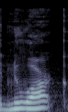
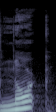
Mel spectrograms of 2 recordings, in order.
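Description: First: Newark in two parts, "new-ARK"; non-local pronunciation. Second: Nork in one syllable; Jersey pronunciation. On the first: Comparing Jersey city names, Newark as "new-ark". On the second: Showing how Jersey people say it, Nork in one syllable. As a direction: squash Newark down to "Nork". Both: Shown as a demonstration. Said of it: "Jersey people don't say Newark".

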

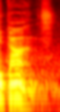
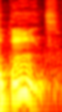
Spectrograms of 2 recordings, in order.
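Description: First: Dance with a broad ah sound, slowed down; dance, broad ah as in father; Kiwi dance. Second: Dance with the short flat a of cat, slowed down; Australian dance. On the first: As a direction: say dance slowly the Kiwi way with an open ah. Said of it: "We say dance". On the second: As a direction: say dance slowly as an Aussie does, short a like cat. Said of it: "They say dance". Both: Shown as a demonstration.

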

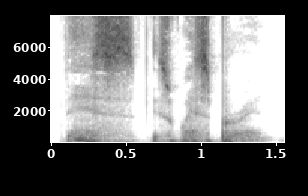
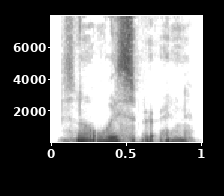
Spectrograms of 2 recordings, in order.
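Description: First: Voiceless breath whisper. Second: Said in the usual way. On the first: Shown as a demonstration. Showing viewers the real thing, whispered. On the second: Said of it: "it's a bit quieter".

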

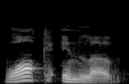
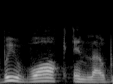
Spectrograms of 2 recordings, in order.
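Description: First: "Walk" slow and leaned on, louder; preacher stressing "Walk in love". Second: Said in the usual way. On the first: Shown as a demonstration. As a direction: hit the word "Walk" hard and slow. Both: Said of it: "I'm emphasizing the word walking here".

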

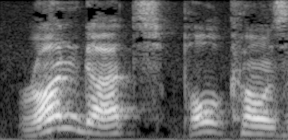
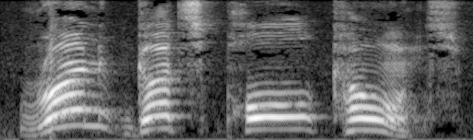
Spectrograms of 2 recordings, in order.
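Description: First: Slow plain restatement; slower title repeat. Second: "Run Guts Pull Cones" slow, much higher and louder, stretched out; slow, high, booming title call; grand title announcement. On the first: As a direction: repeat the title calmly and clearly. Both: Acted. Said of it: "That is the new book out by Adam Piggott".

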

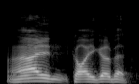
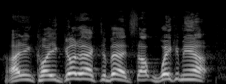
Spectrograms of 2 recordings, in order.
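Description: First: Said in the usual way. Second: High, loud acted exasperation; irritated scolding. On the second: Old man woken twice scolds the boy, loud and irritated. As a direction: send the pest away crossly.

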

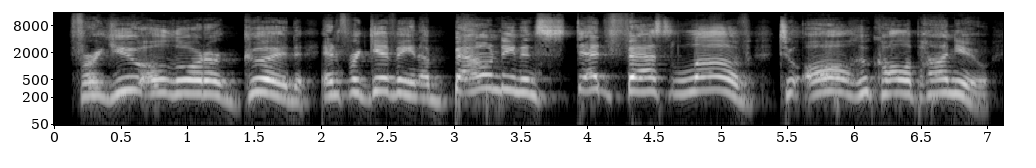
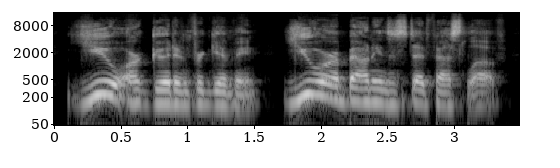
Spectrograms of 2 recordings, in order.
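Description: First: High, stretched-out words of praise; worshipful psalm reading. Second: Lower, settled words of assurance; subdued worship. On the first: Acted. Preacher reading David's turn to worship, high drawn-out praise. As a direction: proclaim it slowly, pitched up. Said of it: "David changes gears for worship". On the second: Retold or imitated. Preacher voicing David holding on to God, low and settled. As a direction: bring it down into quiet conviction. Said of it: "That's David lifting up worship".

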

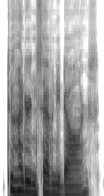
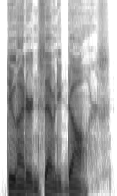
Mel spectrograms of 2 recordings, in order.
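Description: First: A touch higher, lightly voiced wife; wife states the savings; Beulah's answer. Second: Said in the usual way. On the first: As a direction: answer him plainly as Beulah. Beulah answers, Asher repeats.

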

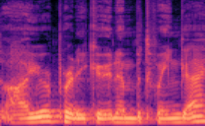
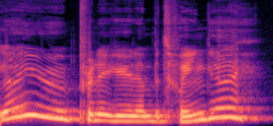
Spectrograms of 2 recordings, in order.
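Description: First: Said in the usual way. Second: High, exaggerated fan impression; drunk young fella. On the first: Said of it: "He goes". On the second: Drunk fella complimenting the comedian, high put-on voice. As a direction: mimic a drunk punter's clumsy compliment, pitched right up. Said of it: "But he's like".

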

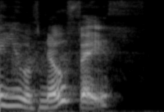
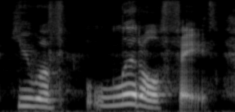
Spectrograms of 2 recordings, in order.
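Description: First: "no" pressed a little, slowed; stress on no. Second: "little" pressed a little, slowed; stress on little. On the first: Contrasting what Jesus didn't say, stress on "no". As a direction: lean on "no" in "You have no faith". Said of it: "He didn't say". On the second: Quoting what Jesus really said, stress on "little". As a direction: lean on "little" in "You have little faith". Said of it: "He said". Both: Shown as a demonstration.

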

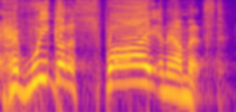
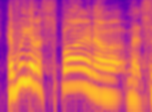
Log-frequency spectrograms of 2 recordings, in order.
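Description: First: Alarmed shout. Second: Said in the usual way. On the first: Retold or imitated. King shouting at his officers, alarmed. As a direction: bellow it at the room. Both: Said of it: "he's like".

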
